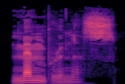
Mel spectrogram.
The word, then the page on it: membranous: British English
